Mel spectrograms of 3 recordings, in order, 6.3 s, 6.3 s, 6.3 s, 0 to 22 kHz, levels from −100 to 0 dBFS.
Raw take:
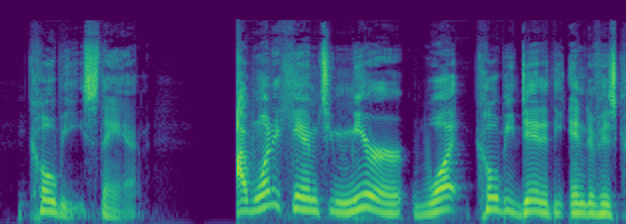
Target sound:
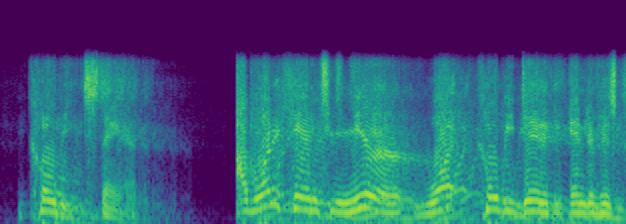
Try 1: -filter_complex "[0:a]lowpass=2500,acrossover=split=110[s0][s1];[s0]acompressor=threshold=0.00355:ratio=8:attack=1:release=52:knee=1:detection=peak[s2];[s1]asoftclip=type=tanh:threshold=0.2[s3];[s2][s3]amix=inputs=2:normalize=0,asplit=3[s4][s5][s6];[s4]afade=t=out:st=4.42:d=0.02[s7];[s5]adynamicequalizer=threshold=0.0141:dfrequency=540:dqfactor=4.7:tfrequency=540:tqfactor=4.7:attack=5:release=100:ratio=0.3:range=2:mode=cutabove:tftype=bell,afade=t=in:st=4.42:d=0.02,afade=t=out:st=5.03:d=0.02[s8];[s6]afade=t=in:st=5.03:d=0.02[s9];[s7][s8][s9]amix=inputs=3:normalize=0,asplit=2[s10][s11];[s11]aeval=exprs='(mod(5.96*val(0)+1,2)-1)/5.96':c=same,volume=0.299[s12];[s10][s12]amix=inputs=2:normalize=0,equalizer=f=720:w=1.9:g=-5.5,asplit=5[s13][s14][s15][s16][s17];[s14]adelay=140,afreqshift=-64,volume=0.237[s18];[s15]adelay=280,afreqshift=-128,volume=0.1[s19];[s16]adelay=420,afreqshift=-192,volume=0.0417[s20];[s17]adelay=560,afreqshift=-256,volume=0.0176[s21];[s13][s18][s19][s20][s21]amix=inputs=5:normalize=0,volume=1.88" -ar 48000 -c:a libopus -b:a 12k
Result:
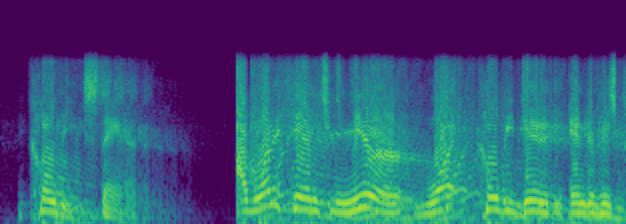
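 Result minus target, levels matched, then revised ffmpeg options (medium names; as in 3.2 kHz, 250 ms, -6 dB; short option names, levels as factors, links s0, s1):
8 kHz band -9.5 dB
-filter_complex "[0:a]lowpass=6100,acrossover=split=110[s0][s1];[s0]acompressor=threshold=0.00355:ratio=8:attack=1:release=52:knee=1:detection=peak[s2];[s1]asoftclip=type=tanh:threshold=0.2[s3];[s2][s3]amix=inputs=2:normalize=0,asplit=3[s4][s5][s6];[s4]afade=t=out:st=4.42:d=0.02[s7];[s5]adynamicequalizer=threshold=0.0141:dfrequency=540:dqfactor=4.7:tfrequency=540:tqfactor=4.7:attack=5:release=100:ratio=0.3:range=2:mode=cutabove:tftype=bell,afade=t=in:st=4.42:d=0.02,afade=t=out:st=5.03:d=0.02[s8];[s6]afade=t=in:st=5.03:d=0.02[s9];[s7][s8][s9]amix=inputs=3:normalize=0,asplit=2[s10][s11];[s11]aeval=exprs='(mod(5.96*val(0)+1,2)-1)/5.96':c=same,volume=0.299[s12];[s10][s12]amix=inputs=2:normalize=0,equalizer=f=720:w=1.9:g=-5.5,asplit=5[s13][s14][s15][s16][s17];[s14]adelay=140,afreqshift=-64,volume=0.237[s18];[s15]adelay=280,afreqshift=-128,volume=0.1[s19];[s16]adelay=420,afreqshift=-192,volume=0.0417[s20];[s17]adelay=560,afreqshift=-256,volume=0.0176[s21];[s13][s18][s19][s20][s21]amix=inputs=5:normalize=0,volume=1.88" -ar 48000 -c:a libopus -b:a 12k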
